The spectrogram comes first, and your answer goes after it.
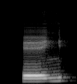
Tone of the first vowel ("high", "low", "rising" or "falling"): rising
